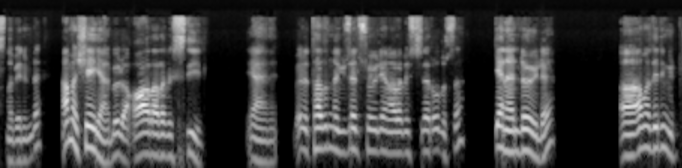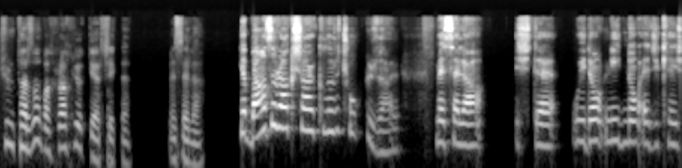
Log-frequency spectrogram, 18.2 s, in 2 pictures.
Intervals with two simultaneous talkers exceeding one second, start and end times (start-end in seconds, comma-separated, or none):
none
